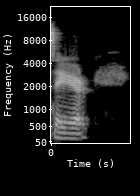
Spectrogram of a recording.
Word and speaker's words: ser: This is our other verb that means to be in Spanish, and it's pronounced ser.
